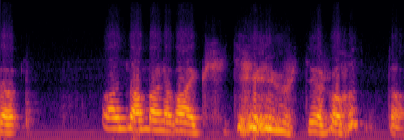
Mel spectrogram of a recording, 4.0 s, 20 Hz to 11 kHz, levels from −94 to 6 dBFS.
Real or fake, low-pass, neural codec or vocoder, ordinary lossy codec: real; none; none; none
